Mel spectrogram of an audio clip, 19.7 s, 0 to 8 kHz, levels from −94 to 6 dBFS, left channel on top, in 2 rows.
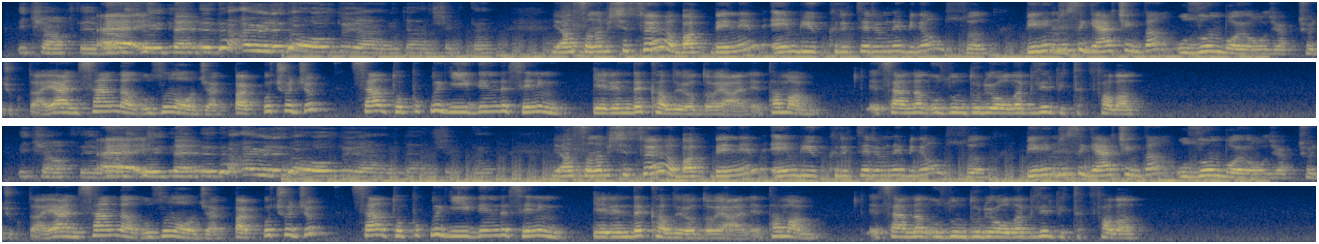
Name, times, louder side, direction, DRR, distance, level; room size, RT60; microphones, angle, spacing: voice 1, 0.1-3.7 4.3-4.5 7.8-8.1 16.3-16.4, left 2 dB, 70° left, 0.6 m, -25 dB
voice 2, 0.7-1.5 4.1-7.4 7.7-12.3 12.5-16.0 16.4-18.4, equal, 10° left, 0.4 m, -24 dB
sound 1, 2.1-9.5, right 1 dB, 80° right, 0.4 m, -30 dB
2.5 x 2.1 x 3.8 m
head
